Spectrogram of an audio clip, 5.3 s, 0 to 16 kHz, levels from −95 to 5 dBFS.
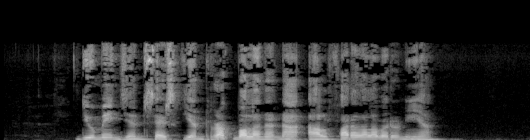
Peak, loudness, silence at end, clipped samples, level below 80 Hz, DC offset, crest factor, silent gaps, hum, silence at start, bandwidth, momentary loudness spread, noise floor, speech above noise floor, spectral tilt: -2 dBFS; -21 LUFS; 0.9 s; under 0.1%; -52 dBFS; under 0.1%; 22 dB; none; none; 0.75 s; 11.5 kHz; 10 LU; -72 dBFS; 50 dB; -4 dB/octave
